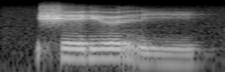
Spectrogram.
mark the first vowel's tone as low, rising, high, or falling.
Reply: high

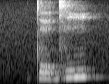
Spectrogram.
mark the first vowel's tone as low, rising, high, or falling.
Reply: low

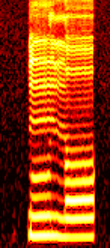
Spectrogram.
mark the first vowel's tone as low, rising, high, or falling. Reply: high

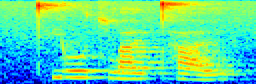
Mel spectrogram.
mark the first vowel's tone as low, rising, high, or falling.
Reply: high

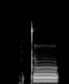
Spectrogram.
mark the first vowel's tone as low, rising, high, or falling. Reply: high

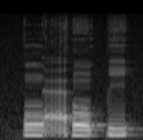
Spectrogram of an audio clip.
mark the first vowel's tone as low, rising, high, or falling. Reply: high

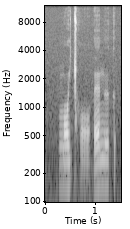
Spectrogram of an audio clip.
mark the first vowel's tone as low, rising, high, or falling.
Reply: high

